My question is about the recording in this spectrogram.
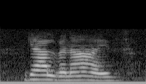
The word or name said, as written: galvanize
